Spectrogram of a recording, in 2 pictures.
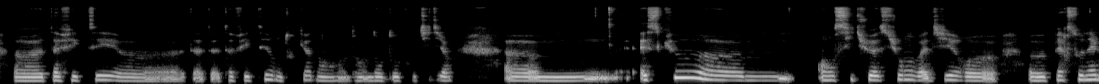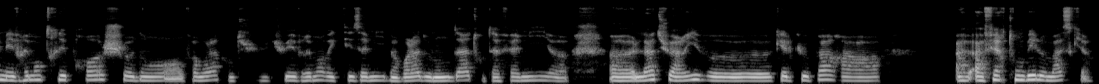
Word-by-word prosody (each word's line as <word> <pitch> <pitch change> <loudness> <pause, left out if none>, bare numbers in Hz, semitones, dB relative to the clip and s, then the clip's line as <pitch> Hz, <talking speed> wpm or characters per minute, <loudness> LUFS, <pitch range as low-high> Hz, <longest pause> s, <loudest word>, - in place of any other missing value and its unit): heu, 170 0 +2
t'affecter, 185 +2 -1
heu, 80 - -4
t'a - - -4
t'a - - -5
t'affecter, 185 +4 -4
en 195 -4 -4
tout - - -12
cas, 205 - -6
dans 175 -3 -3
dans 170 0 -4
dans 175 0 0
ton 175 +1 -3
quotidien. 175 +1 -6 0.5
Hem, 175 - +3 0.4
est-ce 215 -2 +4
que, 315 - +3 0.6
hem, 185 +8 -2 0.2
en 195 0 -1
situation, 205 +1 +2
on - - -4
va 190 - +2
dire, 205 -4 -1
heu, 175 0 +1 0.3
heu, 175 0 +4
personnelle, 215 +2 +2
mais 195 -2 +3
vraiment 200 +4 -2
très 210 -1 -1
proche, 210 +1 -2
heu, 180 - +1
dans 175 - -1
enfin, 175 - -6
voilà, 190 +4 -2
quand 165 - -6
tu 170 0 -12
tu 185 - -2
es - - +2
vraiment 180 +3 -3
avec 175 -3 -3
tes 180 0 -2
amis, 180 +1 0
ben, 165 -2 +2
voilà, 170 +4 0
de 180 - +1
longue 165 0 +4
date 195 +1 -4
ou - - -17
ta 165 -1 -3
famille, 180 +2 -4
heu, 155 -2 -4 0.5
heu, 170 -1 +5
là, 195 +5 +4
tu 220 - -1
arrives, 195 +3 +1
heu, 165 -1 +4
quelque 185 +1 0
part, 215 +2 -3
à 170 -1 -4 0.8
à 180 +1 +2
à - - +3
faire 210 +2 +3
tomber 210 -2 +4
le 205 - +3
masque? 185 +2 -1
180 Hz, 175 wpm, -22 LUFS, 170-200 Hz, 0.8 s, heu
